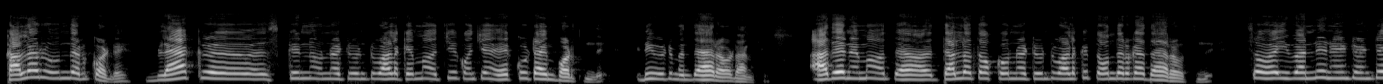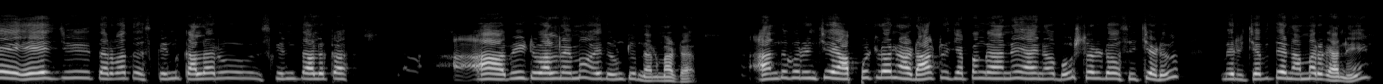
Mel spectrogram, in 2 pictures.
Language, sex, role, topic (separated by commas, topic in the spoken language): Telugu, male, guest, పునరుద్ధరణ ప్రక్రియలో చిన్న విజయాలను ఎలా గుర్తించి, సానుకూలంగా జరుపుకుంటారు?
